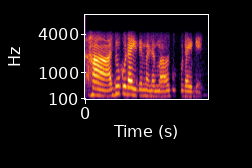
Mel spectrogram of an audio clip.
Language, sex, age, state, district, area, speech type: Kannada, female, 18-30, Karnataka, Belgaum, rural, conversation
